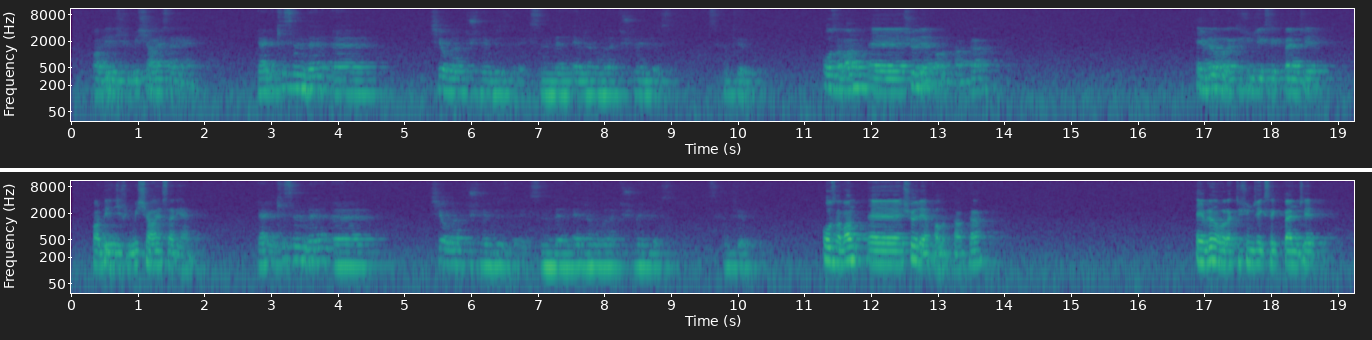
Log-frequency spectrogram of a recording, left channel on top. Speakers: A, on the right; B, on the left.
A: Ama
B: Evet.
A: birinci filmi şaheser yani.
B: Ya ikisini de e, Şey olarak düşünebiliriz ya. İkisini de evren olarak düşünebiliriz. Sıkıntı yok.
A: O zaman eee, şöyle yapalım kanka. Evren olarak düşüneceksek bence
